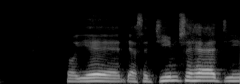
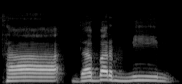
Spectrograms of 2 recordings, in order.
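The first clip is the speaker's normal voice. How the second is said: slow, drawn-out teacher reading; syllable by syllable, slowly; slow spelled reading; 3 dB louder, much slower than usual. Shown as a demonstration. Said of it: "ابھی فی الحال یہ اس طرح پڑھ لیں".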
